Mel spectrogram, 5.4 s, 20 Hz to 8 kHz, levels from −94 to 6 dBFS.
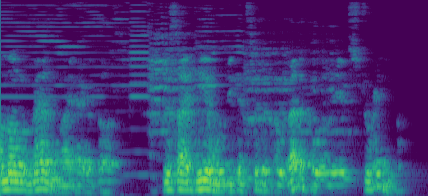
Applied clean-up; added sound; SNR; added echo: classical method WPE with log-MMSE.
